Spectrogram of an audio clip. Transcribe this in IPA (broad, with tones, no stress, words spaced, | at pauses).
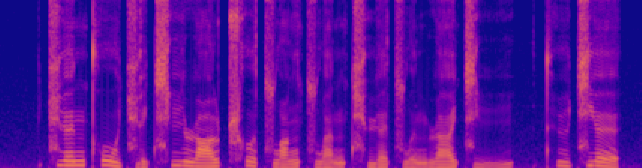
t͡ɕɥɛ˥nt̪ʰo˥˩ʊ̯t͡ɕɥɛ˩t͡ɕʰi˥ ɻɑ˧˥ʊ̯ʈ͡ʂʰɤ˥˩t͡swɑ˧˥ŋ t͡swa̰˨˩nt͡ɕʰɥɛ˥˩t͡swə̰˨˩n ɻä˧˥t͡ɕḭ˨˩˦ | t̪ʰy˥˧t͡ɕjɛ˥˩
